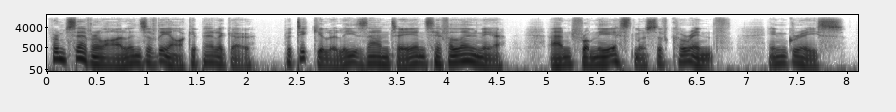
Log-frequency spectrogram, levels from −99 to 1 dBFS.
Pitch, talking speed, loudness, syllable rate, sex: 95 Hz, 135 wpm, -17 LUFS, 5.2 syllables/s, male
